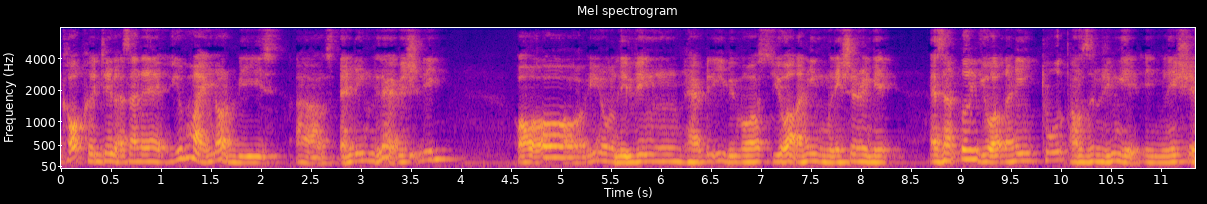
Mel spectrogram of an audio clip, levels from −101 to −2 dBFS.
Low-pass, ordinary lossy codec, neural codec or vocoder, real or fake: none; none; codec, 16 kHz, 2 kbps, FunCodec, trained on LibriTTS, 25 frames a second; fake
